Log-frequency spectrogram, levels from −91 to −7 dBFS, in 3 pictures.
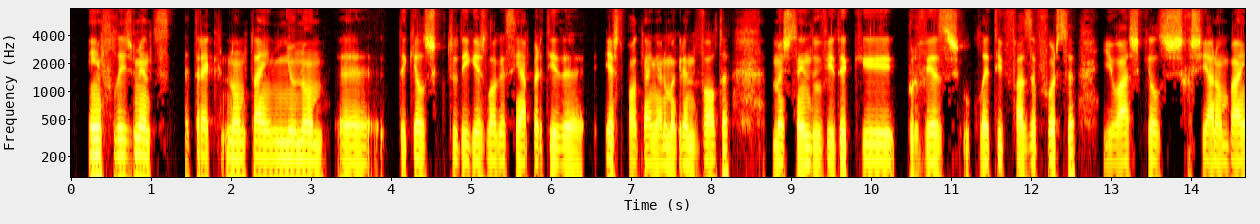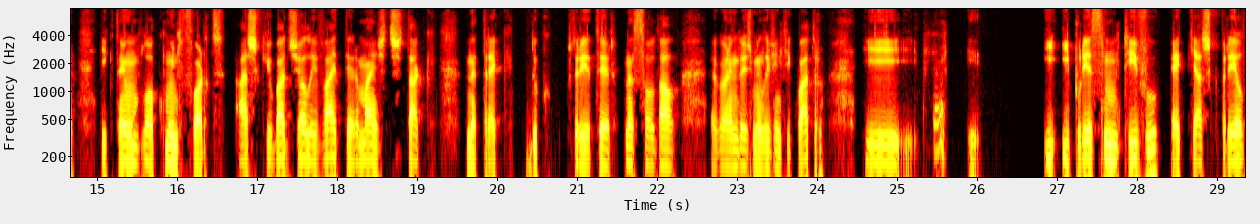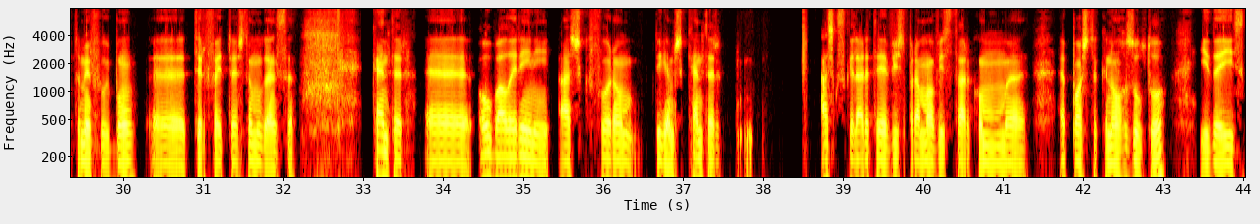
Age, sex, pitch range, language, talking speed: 20-39, male, 85-95 Hz, Portuguese, 155 wpm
